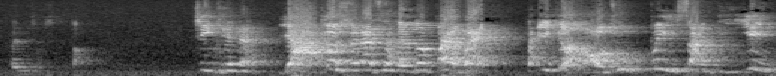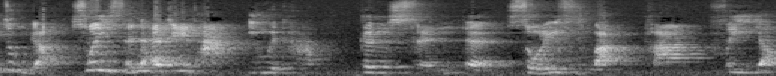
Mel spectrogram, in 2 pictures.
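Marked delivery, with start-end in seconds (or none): 1.3-6.8 loud, high proclamation; preaching shout. Real, not acted. Preacher proclaiming Jacob's one virtue, shouting. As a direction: drive the point home loudly.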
